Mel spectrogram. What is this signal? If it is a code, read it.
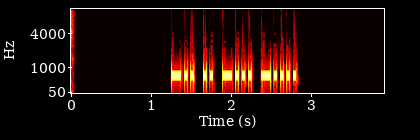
Morse code, heard as a keyed tone, about 31 wpm, 700 Hz. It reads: DIB6
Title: Four Challenging Letter-Number Combinations 30wpm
